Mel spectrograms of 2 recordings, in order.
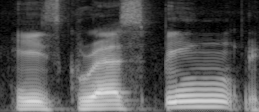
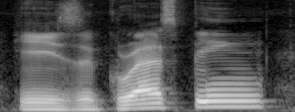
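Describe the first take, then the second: Both takes have the same delivery.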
